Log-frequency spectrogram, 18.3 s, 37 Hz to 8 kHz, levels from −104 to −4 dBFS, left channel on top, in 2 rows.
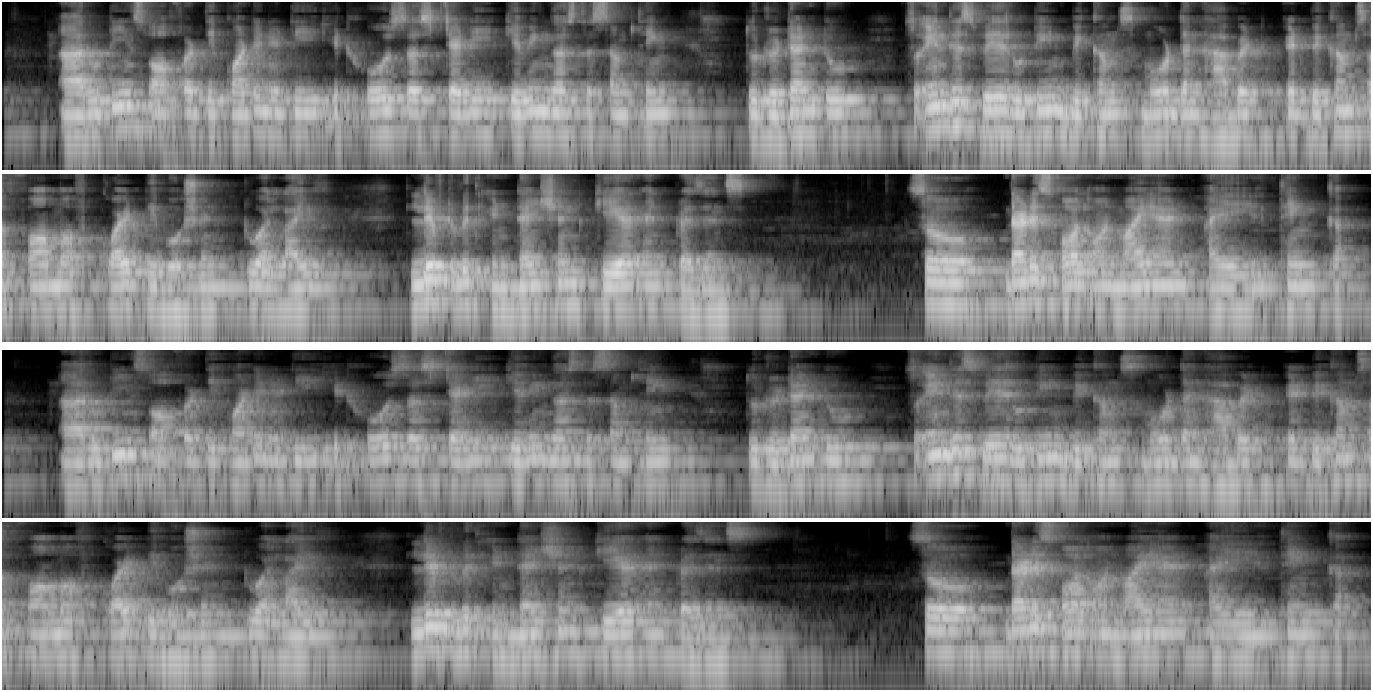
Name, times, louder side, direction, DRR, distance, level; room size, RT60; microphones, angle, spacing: voice 1, 0.4-4.5 5.0-5.6 6.0-11.3 11.8-14.1 15.2-18.0, left 4 dB, 55° left, 7 dB, 0.4 m, -30 dB
5.4 x 2.6 x 3.2 m, 0.90 s
head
